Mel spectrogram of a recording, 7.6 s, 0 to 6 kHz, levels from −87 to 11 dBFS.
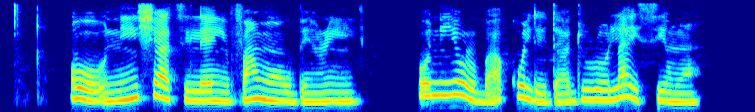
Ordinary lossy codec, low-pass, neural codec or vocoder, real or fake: none; 5.4 kHz; none; real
